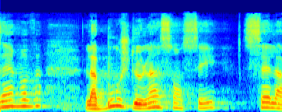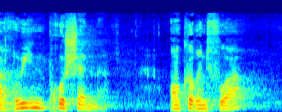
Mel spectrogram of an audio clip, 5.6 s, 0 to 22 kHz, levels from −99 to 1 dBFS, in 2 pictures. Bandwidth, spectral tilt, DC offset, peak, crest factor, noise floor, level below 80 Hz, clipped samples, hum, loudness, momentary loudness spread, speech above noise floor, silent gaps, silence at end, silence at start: 13.5 kHz; -5 dB/octave; under 0.1%; -2 dBFS; 22 dB; -58 dBFS; -68 dBFS; under 0.1%; none; -25 LUFS; 14 LU; 34 dB; none; 0.35 s; 0 s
